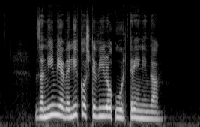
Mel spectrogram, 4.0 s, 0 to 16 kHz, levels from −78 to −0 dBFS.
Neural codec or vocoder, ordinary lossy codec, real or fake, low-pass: codec, 32 kHz, 1.9 kbps, SNAC; AAC, 96 kbps; fake; 14.4 kHz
